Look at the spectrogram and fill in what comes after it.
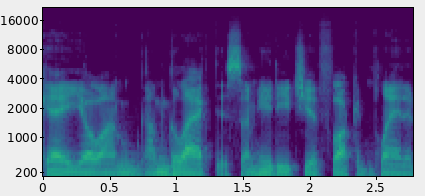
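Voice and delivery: gangster tough-guy voice. Imagining Galactus arriving with an unexpected voice: Silvio Dante mobster voice. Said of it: "sounded like Silvio Dante from The Sopranos".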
